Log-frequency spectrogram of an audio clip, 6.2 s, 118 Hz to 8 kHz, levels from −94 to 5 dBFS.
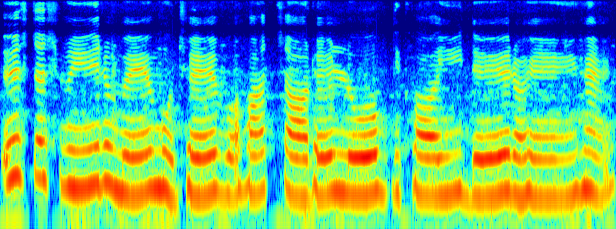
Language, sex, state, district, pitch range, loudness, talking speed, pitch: Hindi, female, Madhya Pradesh, Katni, 220-245 Hz, -14 LUFS, 105 wpm, 230 Hz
